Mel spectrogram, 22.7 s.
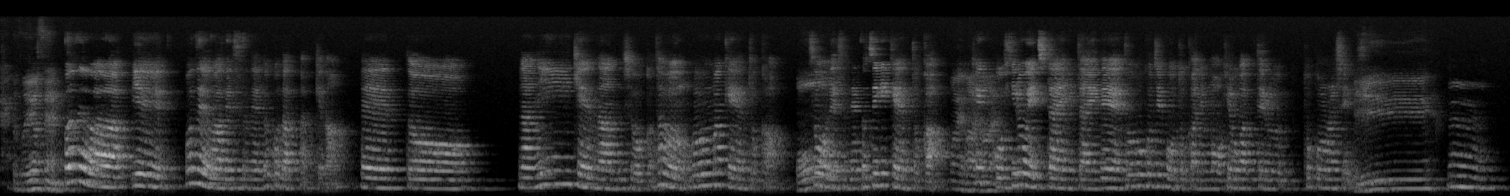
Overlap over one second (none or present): none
